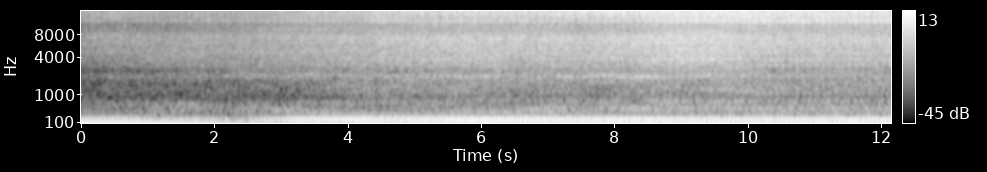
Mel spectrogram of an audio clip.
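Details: Scion FR-S (GT86/BRZ) boxer right after installing an equal-length header, started to check for exhaust leaks: even, steady idle with a smooth low drone, no ticking or puffing; exhaust sounds sealed, normal idle.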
